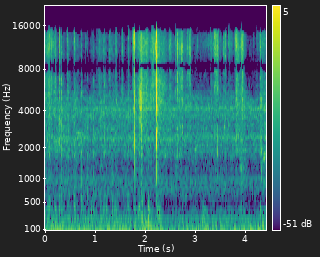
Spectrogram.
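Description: A sheet of origami paper rustling faintly as fingers fold it over by a third and press along the crease, with a few light ticks of paper about two seconds in.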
